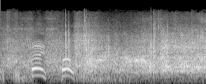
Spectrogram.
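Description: A man gives two short exclamations while riding a spinning ride. They are followed by a loud, steady rushing noise of air and motion over the microphone as the ride turns.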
